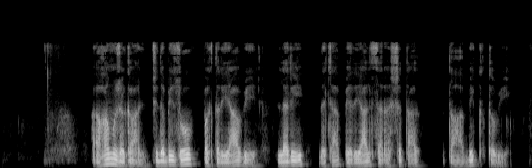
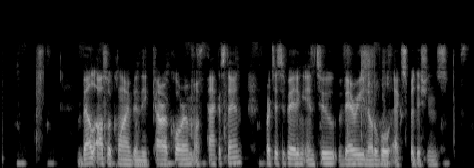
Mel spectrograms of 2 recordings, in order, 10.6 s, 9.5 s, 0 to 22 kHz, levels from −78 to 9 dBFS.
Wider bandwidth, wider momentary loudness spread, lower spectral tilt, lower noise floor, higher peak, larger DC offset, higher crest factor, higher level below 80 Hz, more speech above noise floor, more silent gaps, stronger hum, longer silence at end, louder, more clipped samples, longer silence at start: about the same, 8.2 kHz vs 8.2 kHz; second, 13 LU vs 18 LU; first, -7 dB/octave vs -4 dB/octave; first, -70 dBFS vs -53 dBFS; first, 0 dBFS vs -4 dBFS; neither; about the same, 16 dB vs 20 dB; first, -42 dBFS vs -62 dBFS; first, 54 dB vs 30 dB; neither; neither; first, 0.55 s vs 0.2 s; first, -16 LUFS vs -23 LUFS; neither; first, 1.85 s vs 0.35 s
